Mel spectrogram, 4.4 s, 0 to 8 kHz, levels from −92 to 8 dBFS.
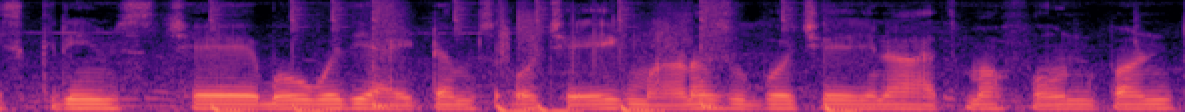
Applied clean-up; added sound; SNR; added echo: none; Drum / Drum kit; 7 dB; none.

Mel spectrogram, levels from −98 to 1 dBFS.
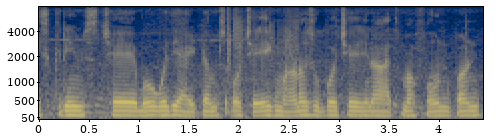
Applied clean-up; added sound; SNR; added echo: none; none; none; none.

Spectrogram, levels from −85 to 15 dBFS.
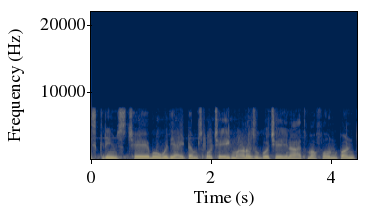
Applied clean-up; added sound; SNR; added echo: neural separator model SepFormer DNS4.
